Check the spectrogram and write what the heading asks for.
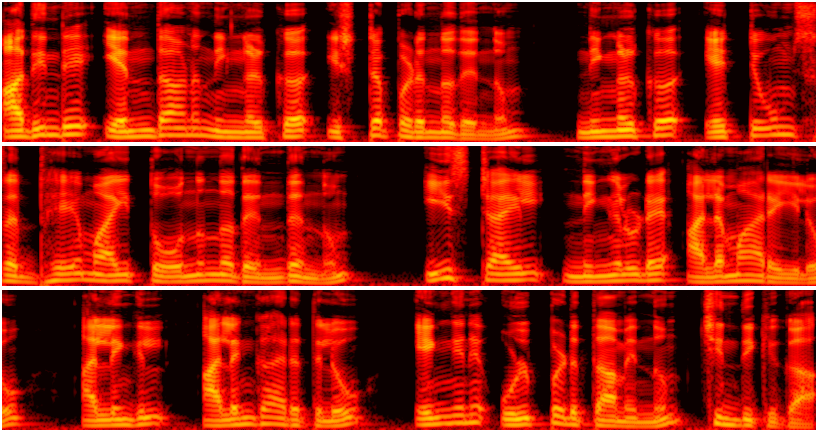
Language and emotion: Malayalam, neutral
